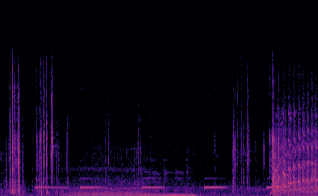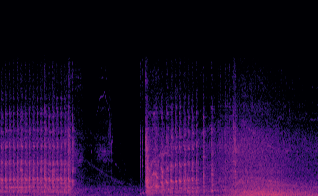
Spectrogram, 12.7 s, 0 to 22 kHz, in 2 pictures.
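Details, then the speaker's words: 2001 Nissan Pathfinder, hot restart after a drive and 15-minute rest, starts fine cold: door chime, then long drawn-out cranking, pause, another long crank before firing; fuel pressure bleeding off through a leaking fuel rail damper, fixed by replacing it. "well that's what's really strange normally a car if it's going to have trouble starting it'll have trouble starting cold and warm or it'll have more trouble starting cold than it will when it's warmed up and so the big question is what's going on that it's not firing right up when it's warm"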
